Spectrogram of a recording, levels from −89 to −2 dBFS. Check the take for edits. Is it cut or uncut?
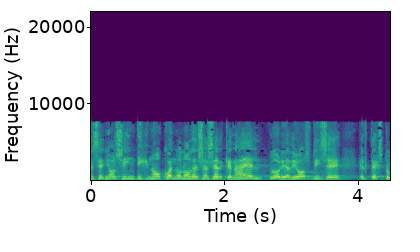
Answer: cut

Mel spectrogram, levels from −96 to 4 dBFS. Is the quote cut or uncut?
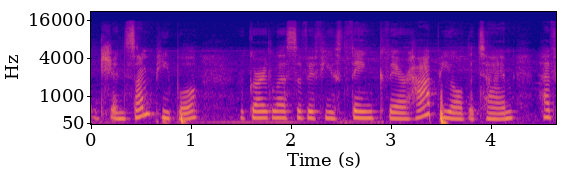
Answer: uncut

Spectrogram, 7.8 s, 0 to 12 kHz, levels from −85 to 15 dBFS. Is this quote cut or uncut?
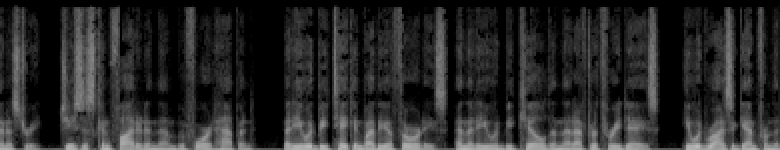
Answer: uncut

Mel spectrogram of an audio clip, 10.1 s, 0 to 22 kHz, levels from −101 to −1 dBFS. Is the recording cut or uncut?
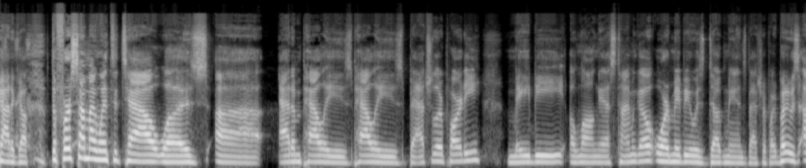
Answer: cut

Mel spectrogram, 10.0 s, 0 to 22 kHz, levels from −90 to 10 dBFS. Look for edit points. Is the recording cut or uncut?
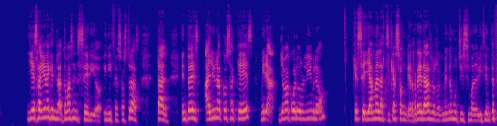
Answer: uncut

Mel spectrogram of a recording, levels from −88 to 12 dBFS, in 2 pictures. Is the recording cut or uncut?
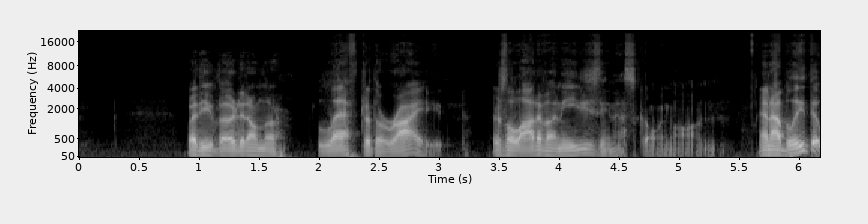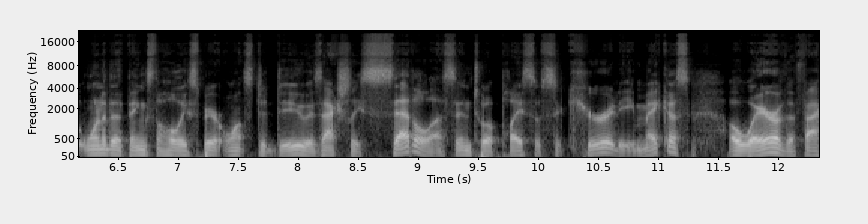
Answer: cut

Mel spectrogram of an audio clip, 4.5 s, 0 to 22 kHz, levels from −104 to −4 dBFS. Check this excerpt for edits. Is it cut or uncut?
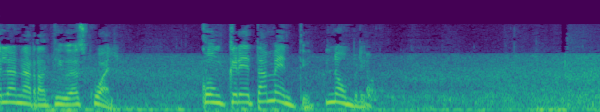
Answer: cut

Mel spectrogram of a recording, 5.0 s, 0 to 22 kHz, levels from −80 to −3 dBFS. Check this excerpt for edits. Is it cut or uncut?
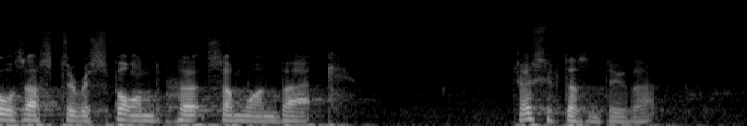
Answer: cut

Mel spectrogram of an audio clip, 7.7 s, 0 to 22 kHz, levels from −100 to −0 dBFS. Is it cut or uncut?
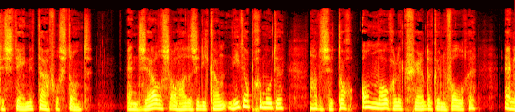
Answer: cut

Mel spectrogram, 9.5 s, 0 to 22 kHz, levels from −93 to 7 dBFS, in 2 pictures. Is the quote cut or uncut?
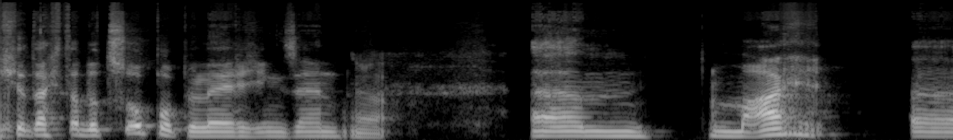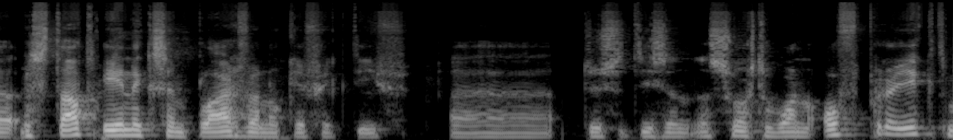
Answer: cut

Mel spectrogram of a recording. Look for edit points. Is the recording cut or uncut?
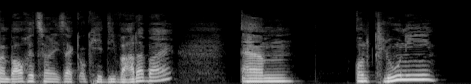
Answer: uncut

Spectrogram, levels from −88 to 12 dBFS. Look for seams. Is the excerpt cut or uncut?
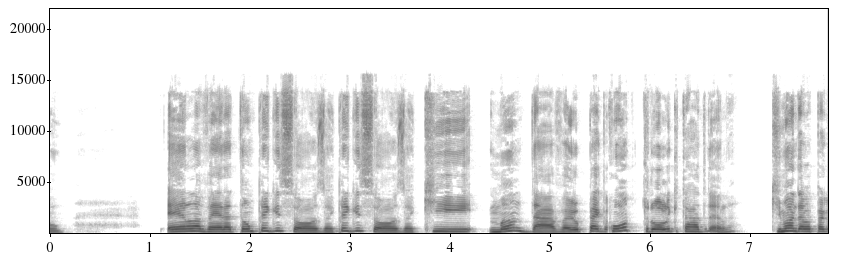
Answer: cut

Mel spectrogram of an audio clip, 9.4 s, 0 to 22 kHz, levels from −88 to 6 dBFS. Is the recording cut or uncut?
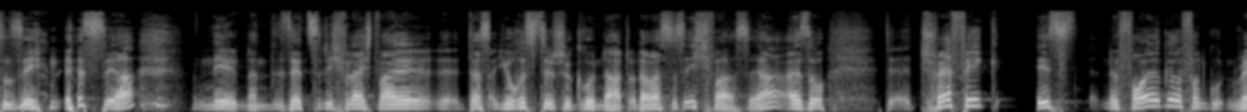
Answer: cut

